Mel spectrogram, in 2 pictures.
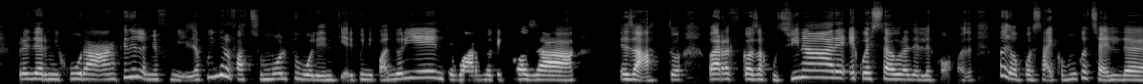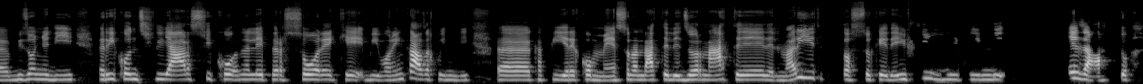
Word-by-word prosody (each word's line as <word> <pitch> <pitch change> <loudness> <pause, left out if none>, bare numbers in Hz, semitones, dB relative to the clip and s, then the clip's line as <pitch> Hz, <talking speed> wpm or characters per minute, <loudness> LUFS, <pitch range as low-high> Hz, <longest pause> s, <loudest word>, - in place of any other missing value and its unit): prendermi 250 -2 -1
cura 255 0 -1
anche 235 +6 +1
della 345 -5 -2
mia 230 - -5
famiglia, 220 -2 -9
quindi 370 +6 -1
lo 380 - +1
faccio 235 -2 -5
molto 260 +3 -4
volentieri. 210 -2 -3
Quindi, 225 0 -6
quando 230 +3 -2
rientro 305 -3 0
guardo 215 0 0
che 215 -1 -9
cosa 215 -3 +5 0.5
esatto, 225 -2 +1 0.2
guardo 245 +1 +5
che 250 - -21
cosa 240 -2 +1
cucinare, 305 +8 +2
e 275 -1 -2
questa 270 -1 +1
è - - +4
una 235 -1 +2
delle 210 -2 -5
cose; - - -14 0.2
poi 425 - -2
dopo, 225 -2 -2
sai, 225 +2 -5
comunque 245 +7 -7
c'è 290 - -2
il 205 -1 -1
bisogno 230 +2 -1
di 215 +2 -4 0.2
riconciliarsi 240 0 +1
con 225 0 0
le 230 0 -1
persone 220 0 0
che 215 0 -3
vivono 200 -1 -5
in 240 +3 -4
casa 235 -5 +6
quindi, 210 -2 -7 0.3
ehm, 210 0 +2
capire 210 0 -2
come 195 -3 -1
sono 215 +2 +1
andate 210 +1 +3
le 210 -1 +1
giornate 220 0 +2
del 195 -2 -3
marito 295 +9 +1
piuttosto 225 -1 -4
che 220 0 0
dei 215 +3 0
figli 225 -3 -6
quindi 220 - -4 0.6
esatto, 225 -6 +3
225 Hz, 155 wpm, -22 LUFS, 210-245 Hz, 0.6 s, casa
